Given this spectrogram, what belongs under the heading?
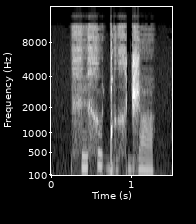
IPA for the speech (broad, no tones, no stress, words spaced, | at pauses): xexɵɡ͡ǃɯxd͡ʒa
